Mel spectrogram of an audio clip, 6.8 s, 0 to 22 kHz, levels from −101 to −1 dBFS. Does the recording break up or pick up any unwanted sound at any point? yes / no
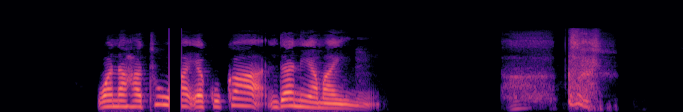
yes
